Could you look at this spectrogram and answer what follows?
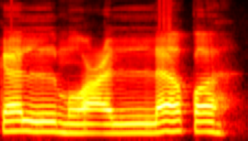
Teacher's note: تشدید والا حرف سختی کے ساتھ پڑھیں، قاف مستعلیہ ہے، پر پڑھا جائے گا، اور گولتا وقف کی صورت میں ہا ساکن پڑھا جائے گا۔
